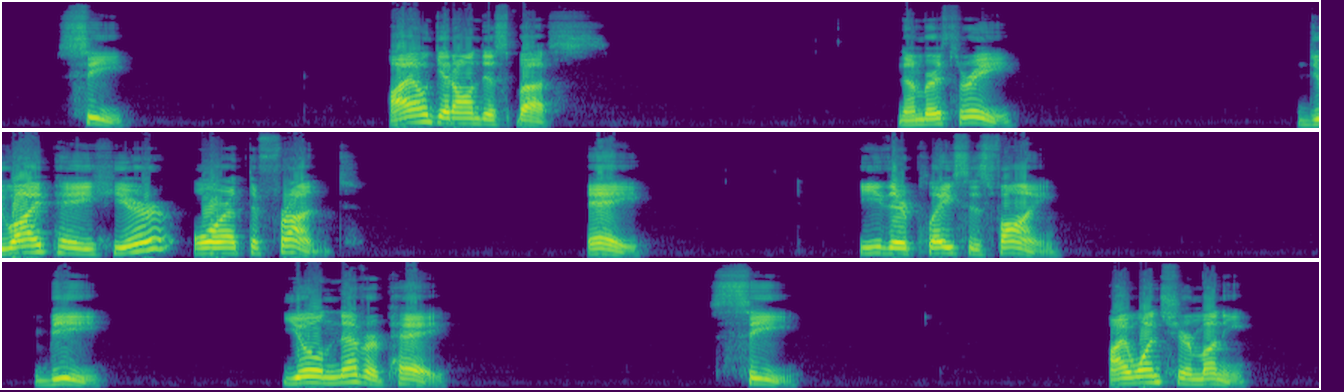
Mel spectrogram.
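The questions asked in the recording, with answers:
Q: Do I pay here or at the front?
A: A: Either place is fine.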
